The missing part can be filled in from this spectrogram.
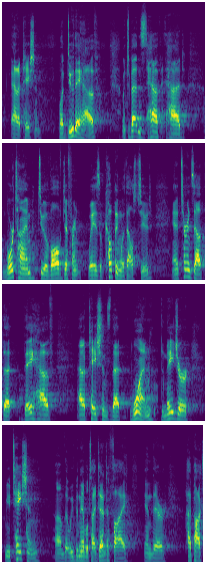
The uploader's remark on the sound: A recording of a lecture from the 2019 Mountain and Emergency Medicine Conference March 22nd at Taos Ski Valley, new Mexico. At this high elevation location (10,200 feet).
